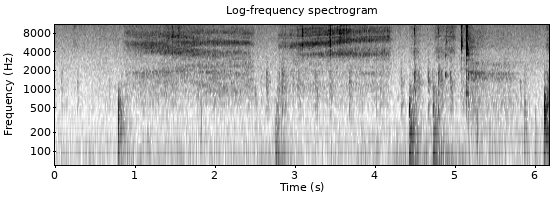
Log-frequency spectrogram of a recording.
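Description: A marker squeaks as it draws on a wall.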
